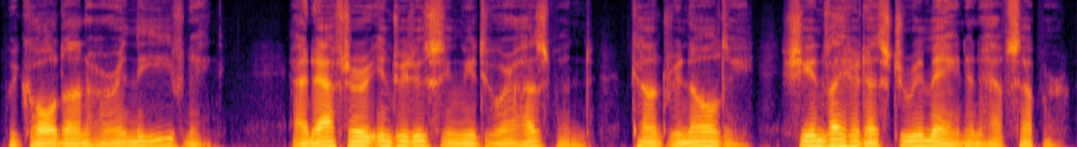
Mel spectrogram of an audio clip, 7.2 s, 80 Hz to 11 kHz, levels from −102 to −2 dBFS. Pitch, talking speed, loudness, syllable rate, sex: 100 Hz, 200 wpm, -17 LUFS, 6.1 syllables/s, male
